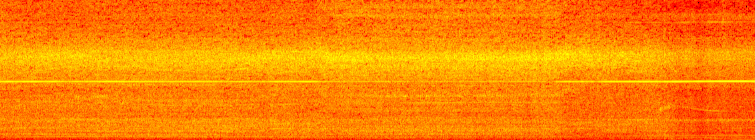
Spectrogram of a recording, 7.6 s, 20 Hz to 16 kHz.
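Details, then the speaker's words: Dyson DC19 T2 Animal turbine brush head, cleaned of hair, run on the bare hose end: a smooth, steady airy whir with no rubbing or grinding. The turbine spins freely and runs normally. "Whoa! Again, this is quite a flipping good head. Like, it should really work."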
